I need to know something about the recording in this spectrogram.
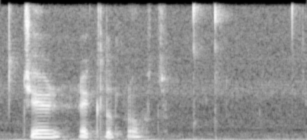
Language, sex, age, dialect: Faroese, female, 15-35, Norðurstreymoy/Eysturoy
